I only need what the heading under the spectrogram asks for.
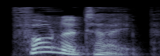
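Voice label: "phonotype", British English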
